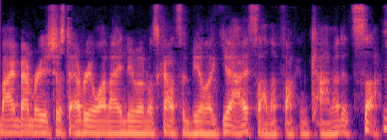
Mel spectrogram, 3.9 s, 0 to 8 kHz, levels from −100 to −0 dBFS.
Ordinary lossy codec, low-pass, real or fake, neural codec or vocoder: MP3, 48 kbps; 7.2 kHz; real; none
